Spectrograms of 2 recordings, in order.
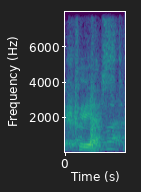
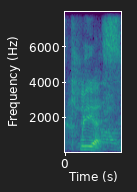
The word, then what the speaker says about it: Lluest: You've got to try and get your tongue at the top of your roof of your mouth, and I'm no expert, Right. but it's more like Cleest. Cleest.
